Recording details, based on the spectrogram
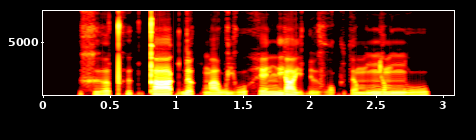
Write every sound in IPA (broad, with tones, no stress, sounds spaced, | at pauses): x ɨ˧˥ ə̯ t̪ʰ ɨ˦˥ k̚ t̪ aː˦˥ k̚ ɗ ə˨˩ k̚ m a˨˩ w j u˧˥ h e˧˥ n j a˨˩ j ɗ ɨ˨˩ v ɔ˨˩ k̚ s ə˨˩˦ m ɲ ə˧ m ɲ u˧˥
